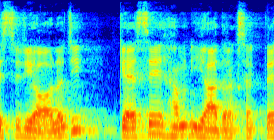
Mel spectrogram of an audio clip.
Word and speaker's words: stereology: इसकी प्रोनाउंसिएशन है स्टेरियोलॉजी।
